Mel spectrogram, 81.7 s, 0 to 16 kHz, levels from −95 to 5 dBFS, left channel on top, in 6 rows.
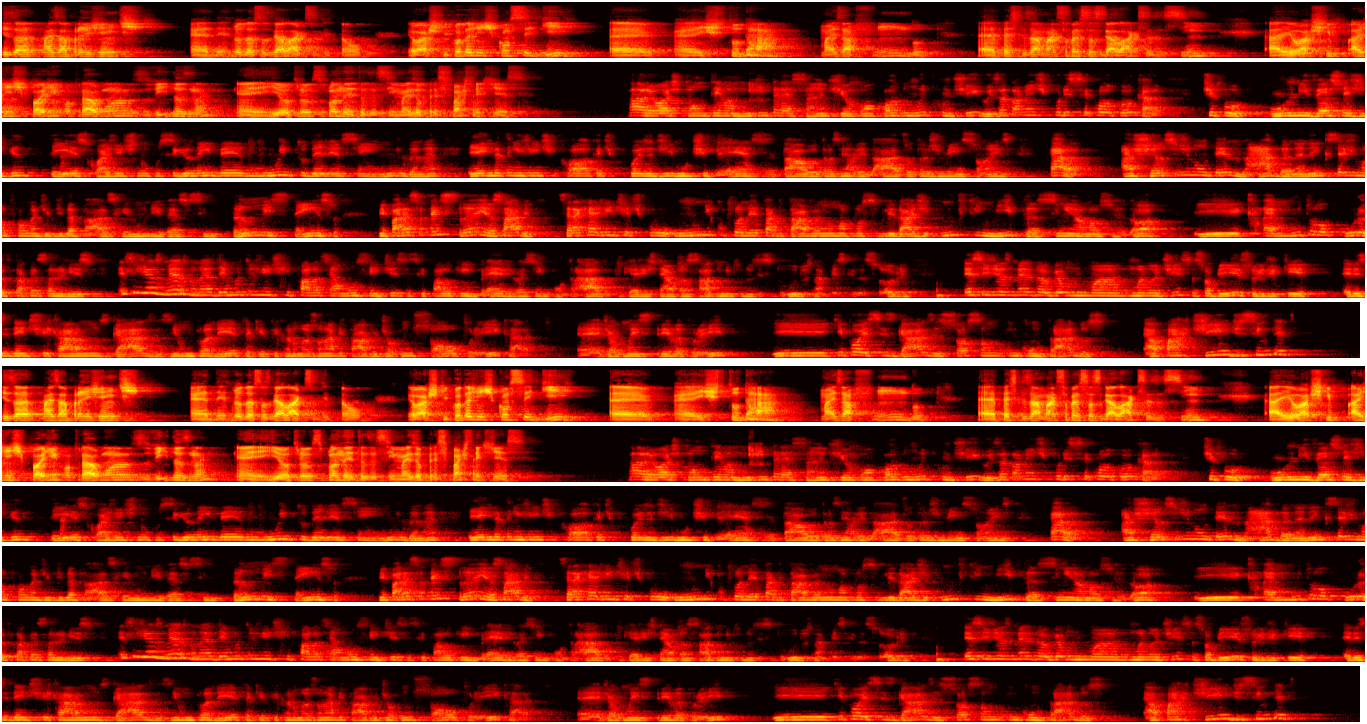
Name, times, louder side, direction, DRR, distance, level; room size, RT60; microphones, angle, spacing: voice 1, 0.0-1.4 1.9-3.6 4.1-5.7 6.1-7.8 8.2-9.2 9.8-12.0 12.3-18.8, right 4 dB, 40° right, 2.2 m, -27 dB
voice 2, 19.9-25.3 25.6-31.7 31.9-37.4 37.7-38.1 38.4-44.3 44.7-52.5 52.8-63.6 64.1-67.6 67.9-73.5 73.9-75.4 75.8-79.2 79.6-81.1, left 1 dB, 25° left, 1.4 m, -35 dB
25.0 x 25.0 x 9.1 m
head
